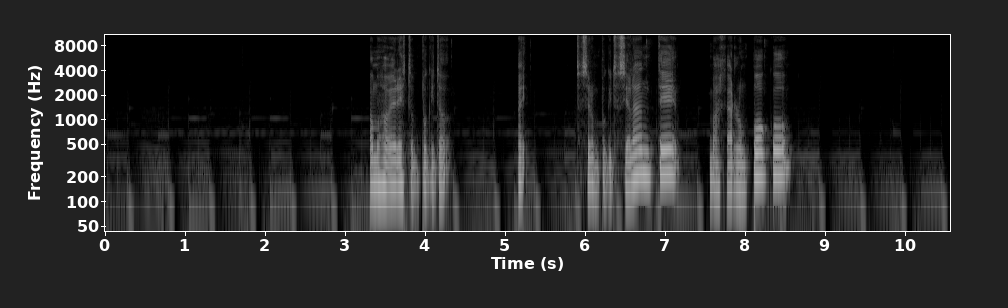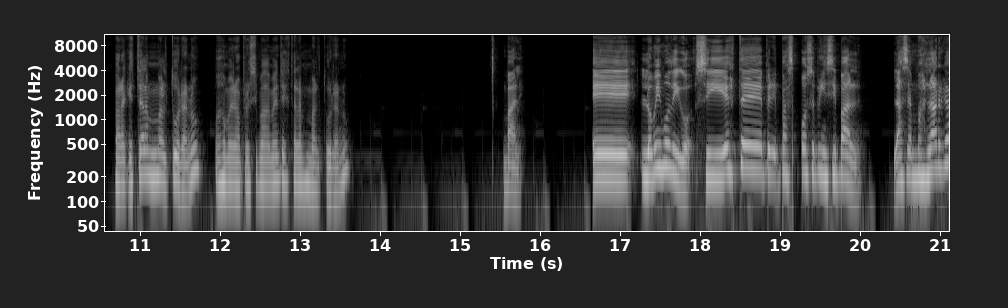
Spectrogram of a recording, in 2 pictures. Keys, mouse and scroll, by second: 2.9 right click, 3.7-5.2 drag, 5.2 right click, 5.9 click, 7.5 click, 9.5-10.6 drag, 12.9-17.9 drag.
